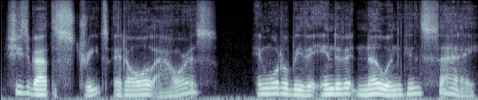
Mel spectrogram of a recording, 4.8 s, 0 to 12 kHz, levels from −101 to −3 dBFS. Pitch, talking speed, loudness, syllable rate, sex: 130 Hz, 225 wpm, -19 LUFS, 4.7 syllables/s, male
